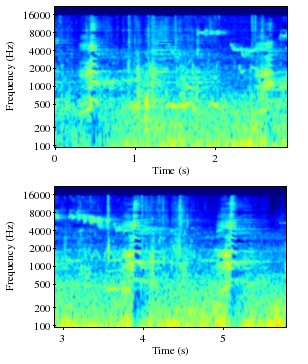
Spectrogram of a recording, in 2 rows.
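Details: Canada geese, a flock recorded on 14 May 2023; several honks spaced about a second apart, plus higher thin whistled notes, over constant low background rumble.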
